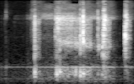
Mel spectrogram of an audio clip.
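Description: Tarot cards being shuffled: a few quick papery riffles and flutters, crisp and fairly quiet, with brief pauses between bursts and no one speaking.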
